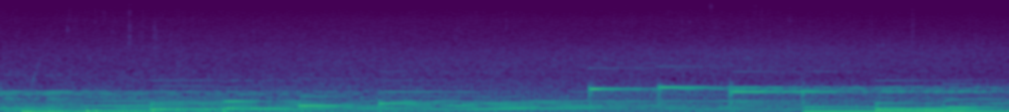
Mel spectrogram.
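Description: Slow, gentle new-age piano music: a soft melody of single notes over long-held low notes. A faint hiss of water runs underneath.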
